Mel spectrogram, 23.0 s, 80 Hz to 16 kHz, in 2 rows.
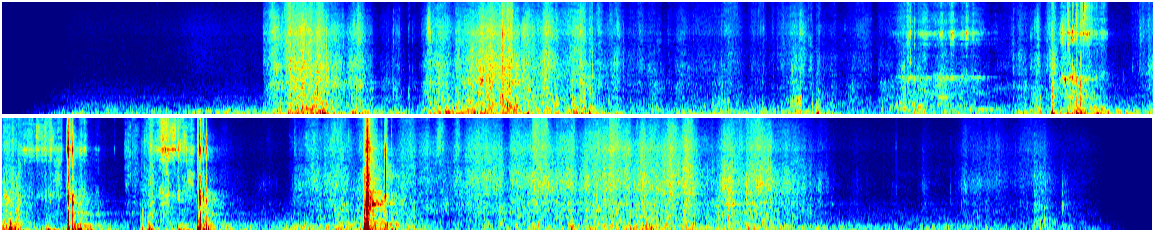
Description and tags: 20190102 Ripping Out the Toilet Tissue Paper 1
tissue, toilet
